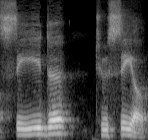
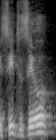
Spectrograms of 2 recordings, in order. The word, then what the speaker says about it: seed to seal: the company's process called seed to seal and you have to pronounce it if you say see to seal nobody knows what you're saying and then go and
